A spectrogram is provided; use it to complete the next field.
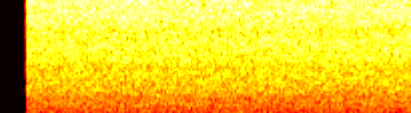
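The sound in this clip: Harsh static hiss used to mark censored information in an audiobook, starting abruptly and holding as a steady, loud, even wash of white noise for about two seconds.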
